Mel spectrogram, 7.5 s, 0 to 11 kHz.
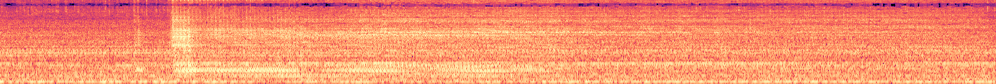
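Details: Wood lathe at just over 2,000 RPM turning a three-cornered lidded box with a carbide chisel, tailstock tight: steady high hiss of a clean cut over a smooth spindle hum, no chatter; the speed suits the carbide, normal cutting.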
